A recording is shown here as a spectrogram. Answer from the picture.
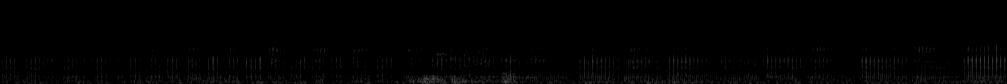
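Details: Ginger kitten purring contentedly during a belly massage from its new owners, almost asleep; steady, rapid pulsing rumble throughout, with a brief rustle of handling midway.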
